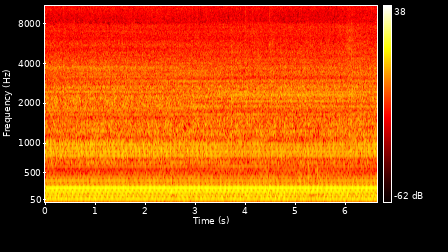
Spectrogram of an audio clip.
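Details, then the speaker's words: 2019 Nissan Sunny AC blower at speed 4, full speed: loud, steady droning hum with strong low vibration throughout; worn blower motor bearings. "अंदर fan इसका full speed में चल रहा है मगर बहुत ज़्यादा वाइब्रेशन है इस जगह के ऊपर और बहुत आवाज़ कर रहा है।"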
